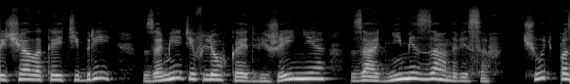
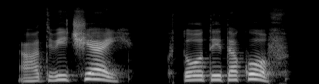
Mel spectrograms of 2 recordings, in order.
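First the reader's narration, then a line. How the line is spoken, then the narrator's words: Growl. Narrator (Russian): прорычал он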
